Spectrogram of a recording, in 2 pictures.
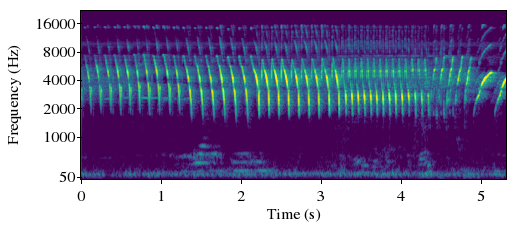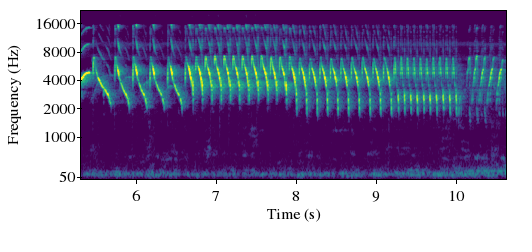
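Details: Female canary in breeding condition, meant to draw males into song: sustained rapid high trills that rise and fall in strength, with a brief tangle of swept curling notes in the middle.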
